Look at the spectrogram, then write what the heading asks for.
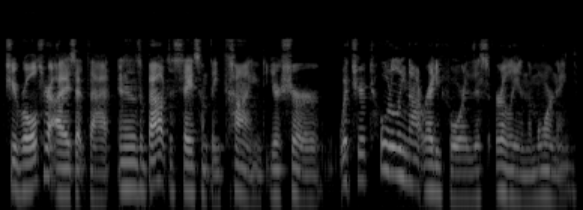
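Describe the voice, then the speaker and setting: An audiobook narrator reading second-person fan fiction in an expressive storytelling style. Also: medium pitch, moderate pace, few pauses, muffled recording.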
